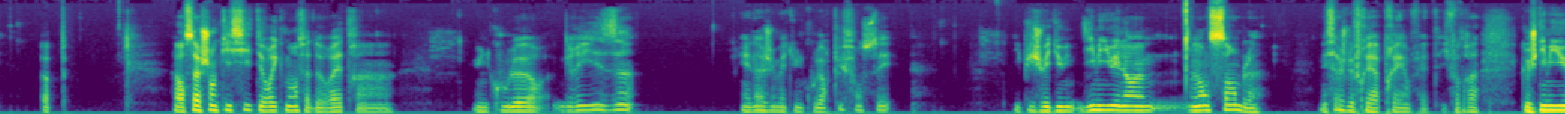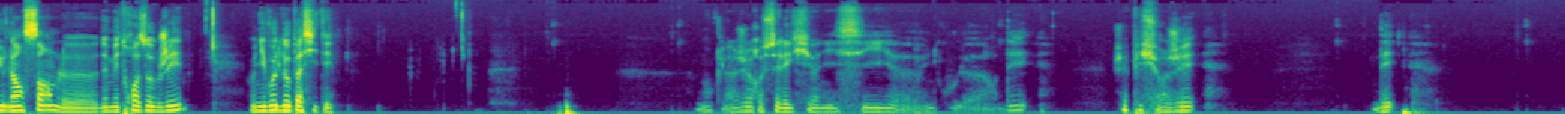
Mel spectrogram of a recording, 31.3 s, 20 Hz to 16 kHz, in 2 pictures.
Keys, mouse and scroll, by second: 0.1 click, 2.1 click, 6.1 click, 8.0 click, 9.3 click, 10.5 F1, 19.1 middle click, 20.9 F2, 21.1 click, 22.4 click, 25.6 click, 27.9-29.0 drag, 29.7 d, 30.8 click.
